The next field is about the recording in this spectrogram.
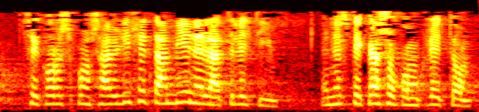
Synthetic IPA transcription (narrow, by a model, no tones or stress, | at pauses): se̞ko̞re̞spo̞nsaβ̞iliθe̞t̪ambje̞ne̞lat̪le̞t̪i | e̞nest̪e̞kaso̞ko̞ŋkɾe̞t̪o̞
